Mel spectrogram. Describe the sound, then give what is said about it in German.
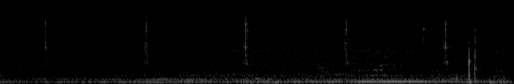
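A grandfather clock from around the 1950s or 60s, made of wood and a gold-imitating metal, ticks steadily, one tick about every second, clear over a low room hum, with a faint extra click near the end. “Diese Uhr ist eine Standuhr, die habe ich geerbt.”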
